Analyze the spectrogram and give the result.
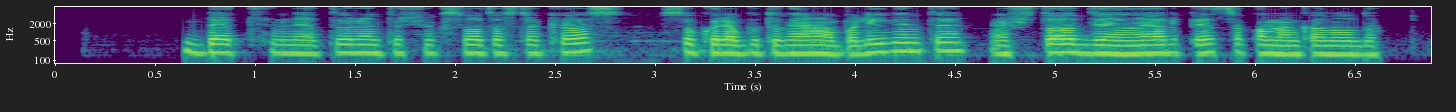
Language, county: Lithuanian, Vilnius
